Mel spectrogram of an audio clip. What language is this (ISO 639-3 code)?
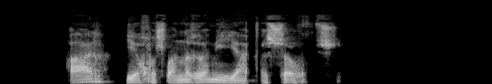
kbd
